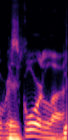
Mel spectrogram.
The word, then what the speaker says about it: Rescorla: And it's, I don't know how you pronounce it, but it's R-E-S-C-O-R-L-A. – Rescorla. – Rescorla. – Oh, Rescorla. – Yeah, there's an R. Rescorla.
